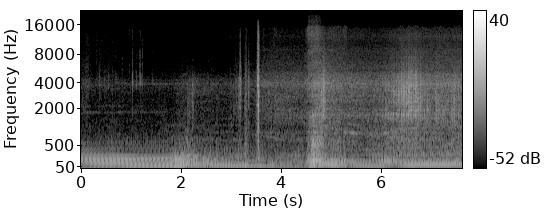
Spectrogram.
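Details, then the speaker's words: Subaru STI, previously wrecked, knocking a few times right at start-up, then a low, uneven idle with an irregular thump under the exhaust; owner first feared rod knock, and later suspected a cracked up-pipe heat shield. "So I don't know if you heard, but it knocks a few times as soon as you start it."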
